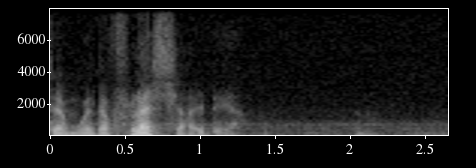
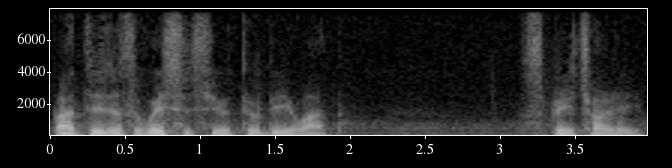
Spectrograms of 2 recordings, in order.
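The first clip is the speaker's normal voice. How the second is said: ordinary talk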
